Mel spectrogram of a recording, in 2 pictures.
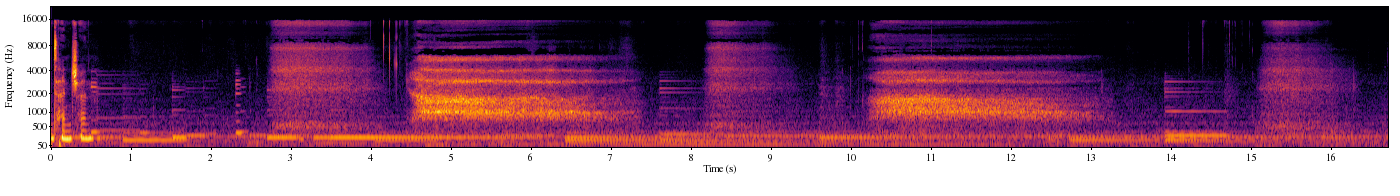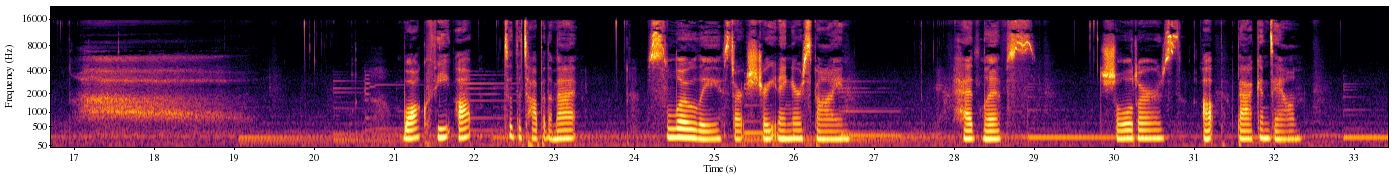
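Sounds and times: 
speech: 0.0s - 0.8s, 21.2s - 23.4s, 24.2s - 26.8s, 28.0s - 29.0s, 29.9s - 32.4s
soft steady music: 0.0s - 33.4s
slow deep breaths during a gentle yoga class: 2.7s - 13.6s, 15.0s - 19.7s.

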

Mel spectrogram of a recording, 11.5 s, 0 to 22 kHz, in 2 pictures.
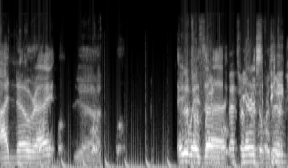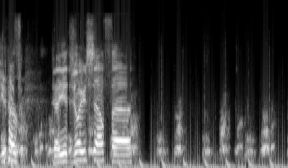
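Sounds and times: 
speech: 0.0s - 2.6s, 3.6s - 9.1s
laughter: 1.5s - 2.0s, 3.6s - 8.3s
dog barking: 5.9s - 7.2s, 8.3s - 11.5s.

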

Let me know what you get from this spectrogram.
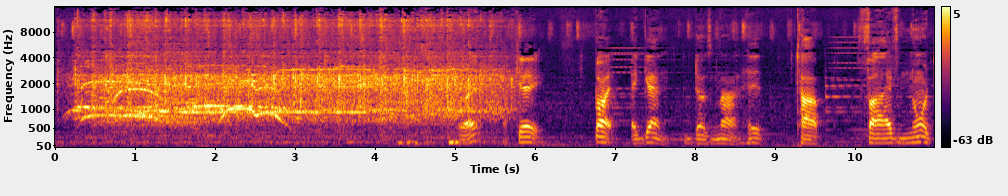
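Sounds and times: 
cheering: 0.0s - 5.8s
crowd applauding: 0.0s - 5.8s
speech: 5.2s - 6.2s, 6.8s - 10.9s.

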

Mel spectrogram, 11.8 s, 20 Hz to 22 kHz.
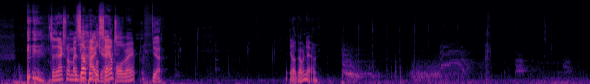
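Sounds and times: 
speech: 1.0s - 3.3s, 5.8s - 6.4s
dogs barking and yelping: 8.3s - 11.7s.

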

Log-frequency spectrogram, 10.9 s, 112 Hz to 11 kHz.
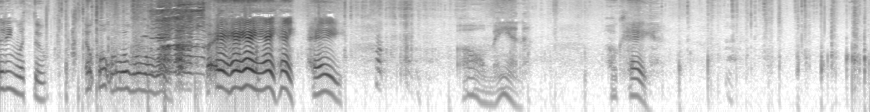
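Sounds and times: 
speech: 0.0s - 4.4s, 5.8s - 6.6s, 7.6s - 8.2s
Mustang horse hooves clip-clopping while being led to a paddock: 0.0s - 10.8s.

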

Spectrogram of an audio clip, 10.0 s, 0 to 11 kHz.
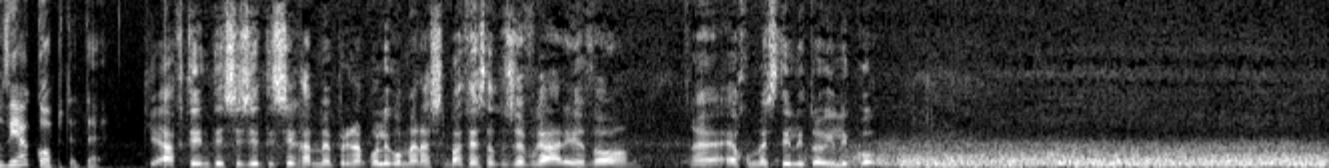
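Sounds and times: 
speech: 0.0s - 7.1s
missile flying overhead: 6.0s - 9.9s.

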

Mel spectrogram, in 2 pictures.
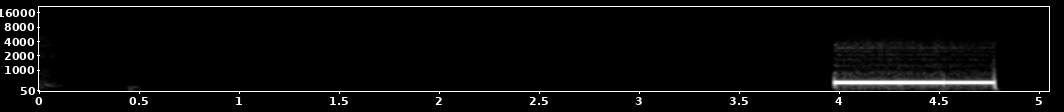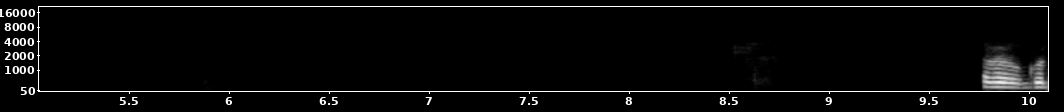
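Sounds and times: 
outgoing phone call dialing tone: 4.0s - 4.8s
speech: 9.8s - 10.0s.

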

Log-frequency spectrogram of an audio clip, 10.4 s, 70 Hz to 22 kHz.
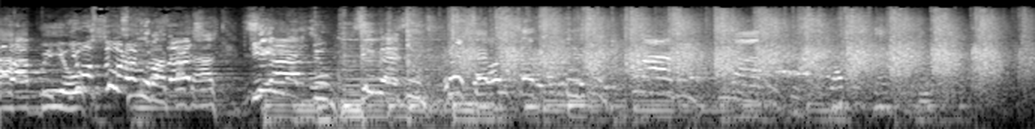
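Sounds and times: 
speech: 0.0s - 6.5s
crowd applauding with dense continuous clapping: 3.6s - 10.3s
faint voices and cheers: 4.2s - 9.3s.

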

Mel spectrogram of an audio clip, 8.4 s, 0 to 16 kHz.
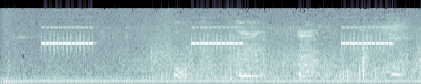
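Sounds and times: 
faint room noise: 0.0s - 8.4s
low constant hum: 0.0s - 8.4s
telephone ringing: 0.8s - 2.0s, 3.8s - 5.3s, 6.8s - 8.2s.

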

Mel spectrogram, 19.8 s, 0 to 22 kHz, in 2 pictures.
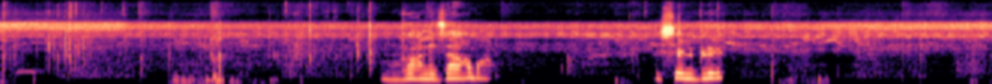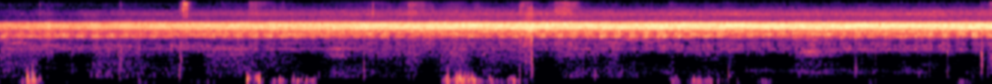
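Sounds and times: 
cicadas chirping: 0.0s - 19.8s
low thumps and rustles: 1.7s - 3.1s, 10.1s - 10.4s, 14.4s - 15.2s
speech: 3.8s - 5.0s, 6.6s - 7.4s.

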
